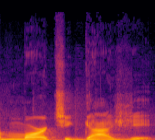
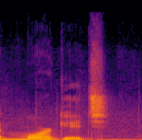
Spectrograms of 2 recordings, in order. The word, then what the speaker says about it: mortgage: Teacher, mas cadê a pronúncia do T? Não tem. Você não precisa falar mortigage, é mortgage mortgage.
